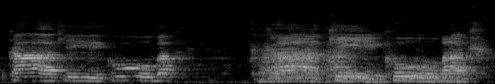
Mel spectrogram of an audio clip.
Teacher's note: kaf itu hamas. Jadi ada udara keluar. Jangan ditahan-tahan. Jangan bak.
